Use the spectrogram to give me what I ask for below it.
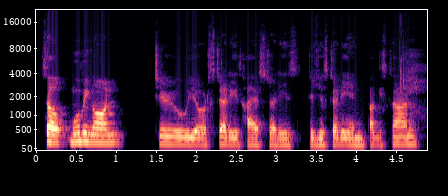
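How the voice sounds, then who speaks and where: A male interview host with a fairly high-pitched voice. He chats in a friendly, casual way, asking prompting questions and giving short encouraging replies. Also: steady tone, normal speed, a little mellow.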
